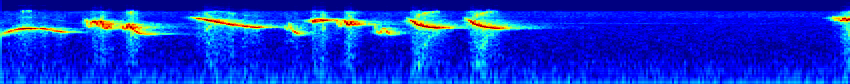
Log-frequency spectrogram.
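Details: Canary master song for teaching singing canaries: a quick string of clear whistled notes sweeping downward, ending abruptly, followed by silence and one last note.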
